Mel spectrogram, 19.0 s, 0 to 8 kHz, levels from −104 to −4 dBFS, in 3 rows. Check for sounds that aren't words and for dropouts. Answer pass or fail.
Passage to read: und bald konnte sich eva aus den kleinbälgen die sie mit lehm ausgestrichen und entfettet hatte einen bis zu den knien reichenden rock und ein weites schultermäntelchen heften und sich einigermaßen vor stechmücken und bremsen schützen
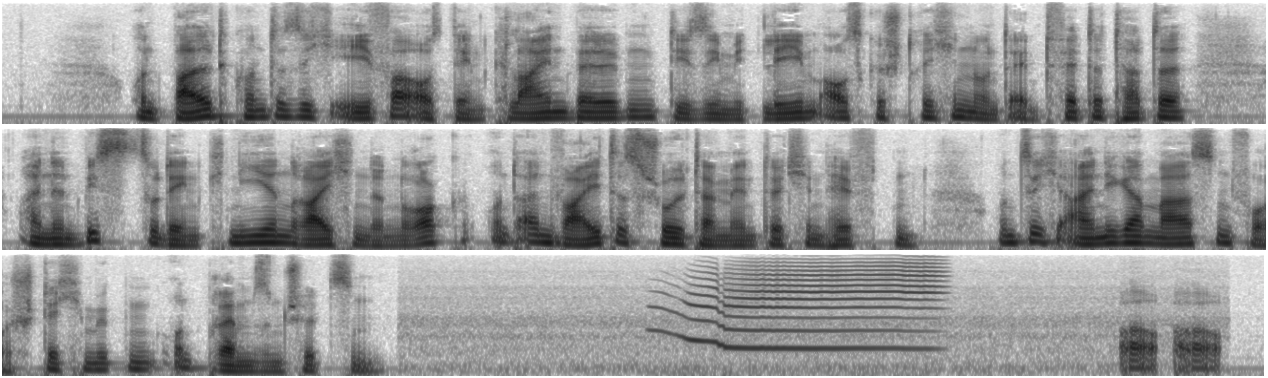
fail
